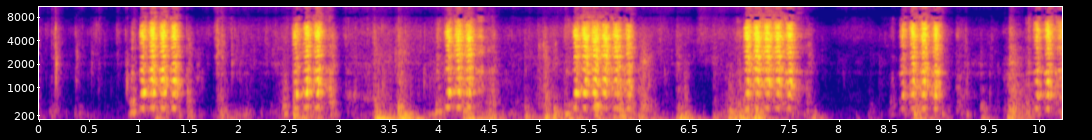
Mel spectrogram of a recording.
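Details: Grain ration for a Nigerian Dwarf goat mother after her hooves were trimmed, her triplets born June 18th 2023; a rapid series of seven harsh bleats roughly every one to one and a half seconds, with low thumping underneath.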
